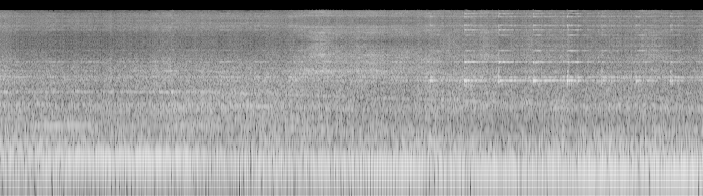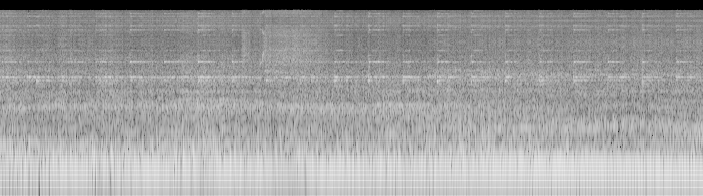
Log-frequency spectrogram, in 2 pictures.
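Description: Union Pacific diesel-electric locomotive leading an intermodal freight train, its engine drone growing slowly louder as it approaches and draws alongside, with steel wheels running on the rails. Thin high-pitched wheel squeal comes in about a third of the way through.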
